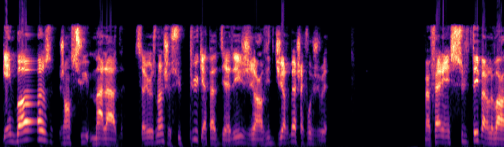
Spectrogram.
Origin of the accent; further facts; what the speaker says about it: Joliette, Quebec, Canada; je l'ai vu là dans le coin où je viens de Joliette.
